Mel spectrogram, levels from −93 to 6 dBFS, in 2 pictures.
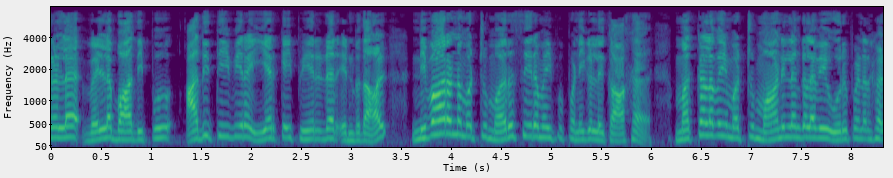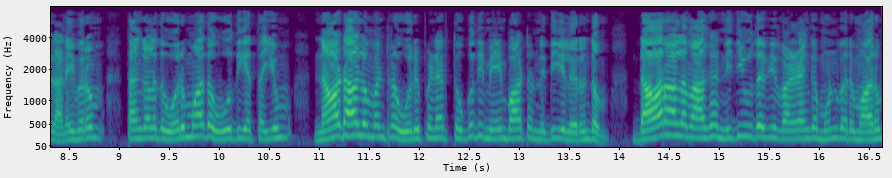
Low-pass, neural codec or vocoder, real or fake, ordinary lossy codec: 7.2 kHz; none; real; none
